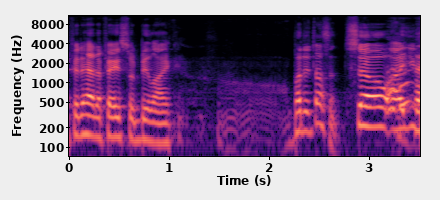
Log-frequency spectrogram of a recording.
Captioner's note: groans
